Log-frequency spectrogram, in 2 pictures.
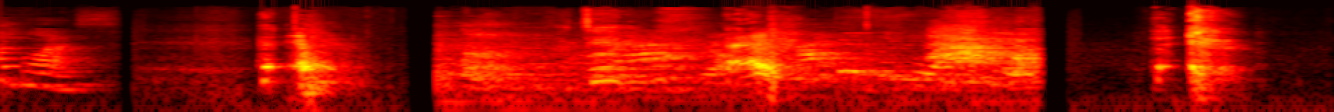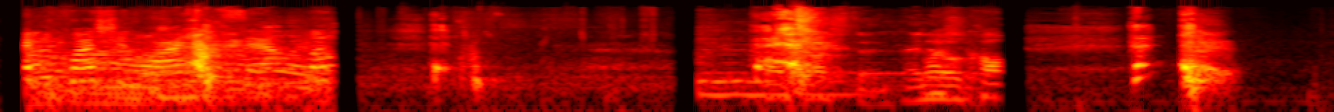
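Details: Several loud, explosive sneezes with sharp bursts and short gasps in between; repeated ordinary sneezing.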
